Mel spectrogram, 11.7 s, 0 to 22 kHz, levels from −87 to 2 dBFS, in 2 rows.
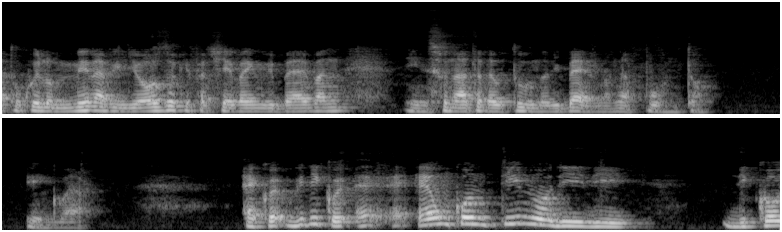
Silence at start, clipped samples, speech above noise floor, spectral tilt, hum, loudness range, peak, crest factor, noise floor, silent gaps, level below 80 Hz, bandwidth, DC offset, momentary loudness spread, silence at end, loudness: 0 s; under 0.1%; 48 dB; -10.5 dB/octave; none; 11 LU; -6 dBFS; 18 dB; -71 dBFS; none; -68 dBFS; 4.9 kHz; under 0.1%; 17 LU; 0 s; -24 LUFS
